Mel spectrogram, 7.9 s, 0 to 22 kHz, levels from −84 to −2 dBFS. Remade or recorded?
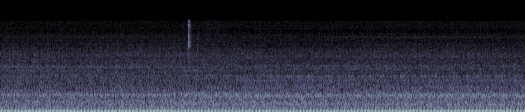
remade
